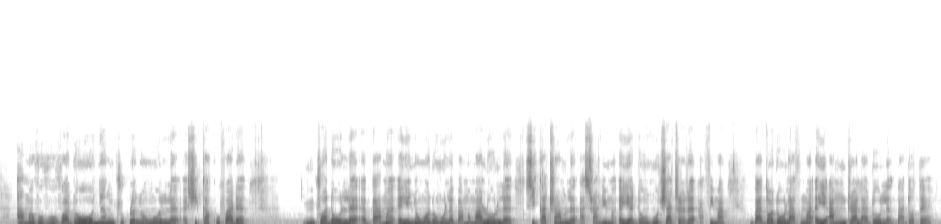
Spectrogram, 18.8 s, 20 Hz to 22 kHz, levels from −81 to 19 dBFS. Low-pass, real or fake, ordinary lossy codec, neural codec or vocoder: 9.9 kHz; real; Opus, 24 kbps; none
